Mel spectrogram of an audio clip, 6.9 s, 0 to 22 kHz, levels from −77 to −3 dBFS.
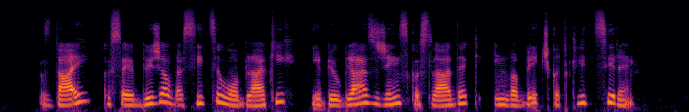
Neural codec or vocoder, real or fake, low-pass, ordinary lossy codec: codec, 44.1 kHz, 2.6 kbps, DAC; fake; 19.8 kHz; none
